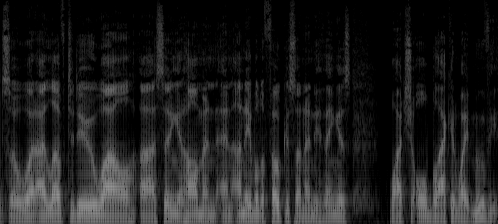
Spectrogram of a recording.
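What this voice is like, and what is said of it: Congested, sick-sounding voice. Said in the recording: “as you can hear from my voice, I'm recovering from a cold.”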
